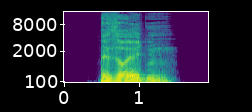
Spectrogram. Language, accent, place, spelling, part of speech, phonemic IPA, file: German, Germany, Berlin, besolden, verb, /bəˈzɔldn̩/, De-besolden.ogg
- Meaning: to pay a salary to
